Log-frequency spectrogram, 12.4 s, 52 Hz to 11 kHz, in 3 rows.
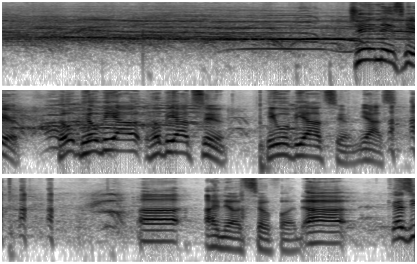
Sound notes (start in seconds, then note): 0.0 cheers and applause; 7.9 laughs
